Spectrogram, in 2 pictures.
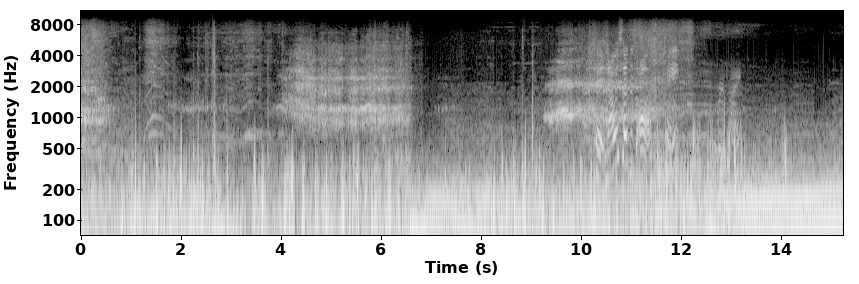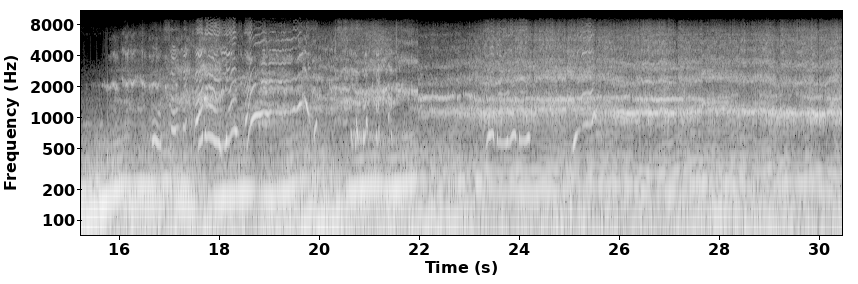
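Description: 2017 Nissan 370Z's V6 engine revving up and down in repeated pulls while its tyres skid and squeal through drifts, heard from inside the cabin. A long, steady tyre squeal runs through the second half.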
